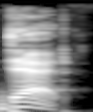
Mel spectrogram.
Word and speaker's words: debt: Debt means you owe money. Debt, D-E-B-T. But the B is silent. B-b-b. Don't say debit. It's debt.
